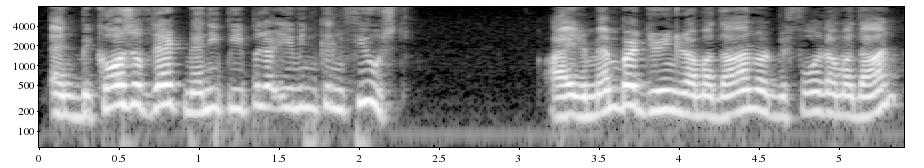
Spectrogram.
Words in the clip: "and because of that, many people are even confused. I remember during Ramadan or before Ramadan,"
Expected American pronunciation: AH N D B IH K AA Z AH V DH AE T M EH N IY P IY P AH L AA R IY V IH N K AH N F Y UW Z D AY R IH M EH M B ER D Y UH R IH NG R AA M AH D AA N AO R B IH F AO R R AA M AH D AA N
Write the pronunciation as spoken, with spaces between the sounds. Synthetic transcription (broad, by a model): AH N D B IH K AA Z AH V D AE T M EH N IY P IY P AH L AA R IY V IH N K AH N F Y UW Z D AY R IH M EH M B ER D Y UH R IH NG R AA M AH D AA N AO R B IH F AO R R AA M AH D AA N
